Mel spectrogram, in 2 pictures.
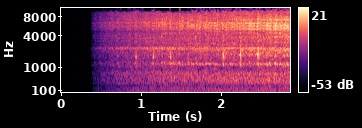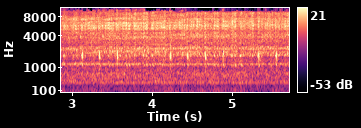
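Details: Alfa Romeo Twin Spark engine idling: a light, sharp tap about twice a second from the timing belt area, caused by the SKF-brand balance belt tensioner bouncing; the tensioner must be set in the middle.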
